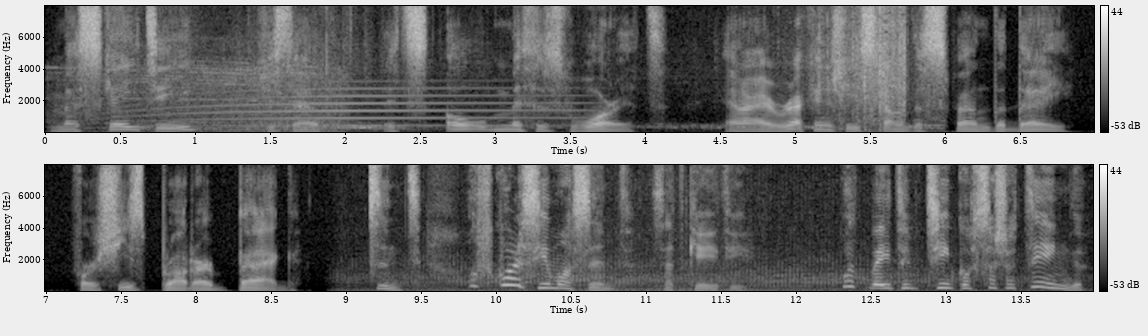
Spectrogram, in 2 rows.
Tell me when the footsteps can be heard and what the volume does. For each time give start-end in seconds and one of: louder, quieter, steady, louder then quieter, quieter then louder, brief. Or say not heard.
not heard.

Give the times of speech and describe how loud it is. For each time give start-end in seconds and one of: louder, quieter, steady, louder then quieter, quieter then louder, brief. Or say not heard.
0.0-13.9 steady.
